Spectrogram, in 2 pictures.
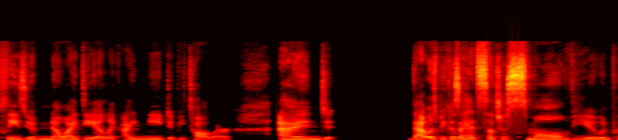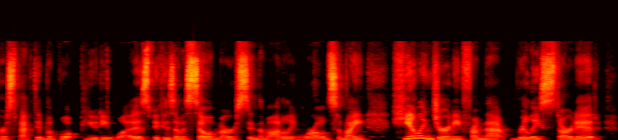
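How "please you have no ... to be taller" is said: imitated tearful, crying, begging tone. Retelling begging parents for bone surgery: retelling own crying plea. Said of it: "crying and, like, begging them".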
